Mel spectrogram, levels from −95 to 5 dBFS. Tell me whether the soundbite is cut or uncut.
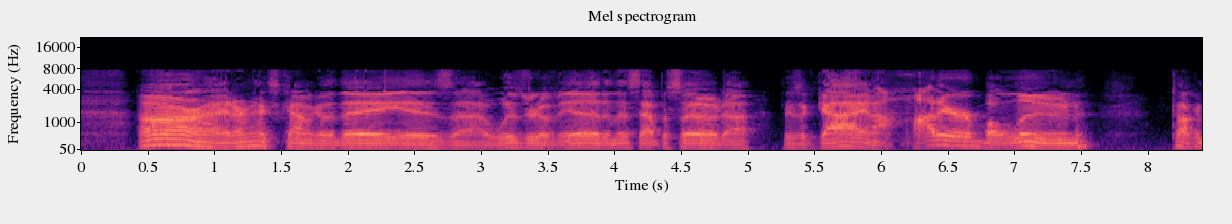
uncut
